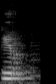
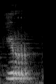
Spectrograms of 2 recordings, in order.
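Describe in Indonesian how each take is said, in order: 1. Bunyi r diucapkan tipis, lidah datar. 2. Bunyi r diucapkan tipis, lidah datar.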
